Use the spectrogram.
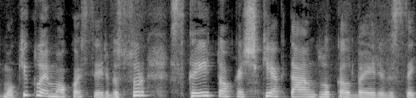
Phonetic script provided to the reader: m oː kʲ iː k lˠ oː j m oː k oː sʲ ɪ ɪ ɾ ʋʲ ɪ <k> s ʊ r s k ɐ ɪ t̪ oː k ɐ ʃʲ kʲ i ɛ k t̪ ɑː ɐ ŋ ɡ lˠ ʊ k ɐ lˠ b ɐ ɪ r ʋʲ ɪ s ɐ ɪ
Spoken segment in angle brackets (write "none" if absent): none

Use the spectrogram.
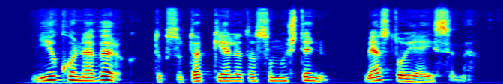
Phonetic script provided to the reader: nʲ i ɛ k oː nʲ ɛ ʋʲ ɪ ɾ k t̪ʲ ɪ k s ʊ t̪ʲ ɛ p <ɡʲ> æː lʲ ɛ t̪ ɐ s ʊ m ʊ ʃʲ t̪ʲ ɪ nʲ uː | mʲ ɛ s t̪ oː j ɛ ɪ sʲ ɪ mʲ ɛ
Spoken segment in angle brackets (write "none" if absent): kʲ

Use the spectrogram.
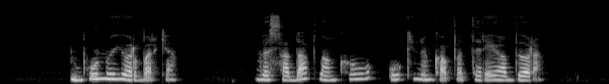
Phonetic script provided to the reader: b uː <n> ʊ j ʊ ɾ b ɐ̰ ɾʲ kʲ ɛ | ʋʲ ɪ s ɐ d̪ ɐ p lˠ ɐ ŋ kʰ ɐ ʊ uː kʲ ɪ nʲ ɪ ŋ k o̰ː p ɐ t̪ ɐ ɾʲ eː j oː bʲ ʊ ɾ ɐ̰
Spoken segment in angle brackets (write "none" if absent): n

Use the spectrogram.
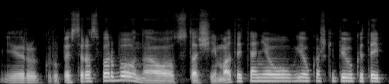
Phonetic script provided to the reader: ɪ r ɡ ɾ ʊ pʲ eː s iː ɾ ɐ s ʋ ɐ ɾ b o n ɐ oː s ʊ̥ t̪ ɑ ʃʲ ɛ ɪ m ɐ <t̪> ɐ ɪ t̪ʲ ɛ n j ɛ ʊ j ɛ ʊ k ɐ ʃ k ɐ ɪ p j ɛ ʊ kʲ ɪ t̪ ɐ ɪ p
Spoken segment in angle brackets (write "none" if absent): t̪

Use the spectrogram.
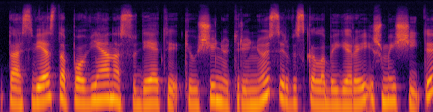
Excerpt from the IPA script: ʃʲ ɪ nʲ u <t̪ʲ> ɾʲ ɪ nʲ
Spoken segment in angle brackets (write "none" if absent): t̪ʲ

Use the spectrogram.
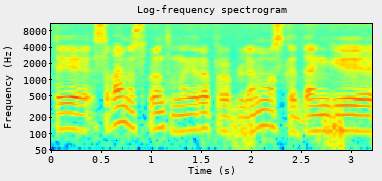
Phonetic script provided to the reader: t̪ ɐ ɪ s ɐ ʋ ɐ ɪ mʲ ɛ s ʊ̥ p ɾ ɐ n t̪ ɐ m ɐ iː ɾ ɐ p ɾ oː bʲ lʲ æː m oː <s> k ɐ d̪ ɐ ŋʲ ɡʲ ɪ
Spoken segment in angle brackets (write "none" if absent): s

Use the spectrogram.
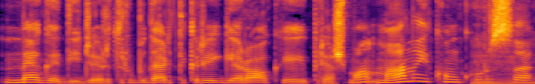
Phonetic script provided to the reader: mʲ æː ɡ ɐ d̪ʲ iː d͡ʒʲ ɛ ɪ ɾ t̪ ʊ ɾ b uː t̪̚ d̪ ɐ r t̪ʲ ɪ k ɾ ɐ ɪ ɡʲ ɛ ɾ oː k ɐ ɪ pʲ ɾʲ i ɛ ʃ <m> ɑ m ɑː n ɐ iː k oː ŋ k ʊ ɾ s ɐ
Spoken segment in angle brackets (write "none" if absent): m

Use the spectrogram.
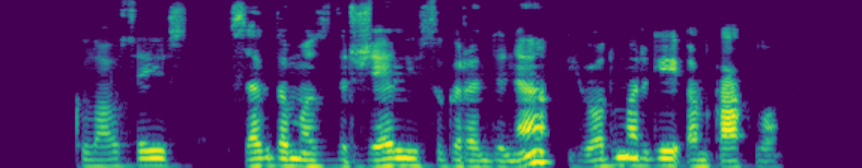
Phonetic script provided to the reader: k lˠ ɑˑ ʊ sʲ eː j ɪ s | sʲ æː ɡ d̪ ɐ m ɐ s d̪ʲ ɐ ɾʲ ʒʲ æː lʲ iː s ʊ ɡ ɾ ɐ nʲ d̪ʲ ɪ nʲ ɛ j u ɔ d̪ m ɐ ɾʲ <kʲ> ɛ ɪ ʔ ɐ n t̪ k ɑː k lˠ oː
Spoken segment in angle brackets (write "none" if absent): ɡʲ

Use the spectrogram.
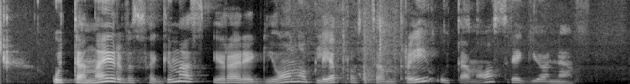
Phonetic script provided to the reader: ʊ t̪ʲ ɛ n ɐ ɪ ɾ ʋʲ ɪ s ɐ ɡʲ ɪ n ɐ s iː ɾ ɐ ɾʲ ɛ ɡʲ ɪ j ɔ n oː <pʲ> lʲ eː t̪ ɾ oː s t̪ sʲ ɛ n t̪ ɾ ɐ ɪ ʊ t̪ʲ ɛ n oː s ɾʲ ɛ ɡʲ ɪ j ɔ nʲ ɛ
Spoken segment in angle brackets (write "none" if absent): pʲ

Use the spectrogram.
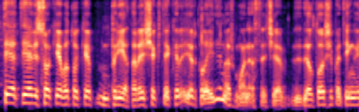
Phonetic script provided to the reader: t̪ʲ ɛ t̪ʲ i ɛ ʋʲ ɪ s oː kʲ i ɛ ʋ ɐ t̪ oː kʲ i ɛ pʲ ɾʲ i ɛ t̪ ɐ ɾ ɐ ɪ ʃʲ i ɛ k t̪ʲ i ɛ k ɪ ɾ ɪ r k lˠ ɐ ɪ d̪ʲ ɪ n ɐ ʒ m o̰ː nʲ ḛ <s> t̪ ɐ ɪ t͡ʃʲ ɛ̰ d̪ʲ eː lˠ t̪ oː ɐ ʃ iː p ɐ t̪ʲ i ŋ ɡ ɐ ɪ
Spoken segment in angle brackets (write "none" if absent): s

